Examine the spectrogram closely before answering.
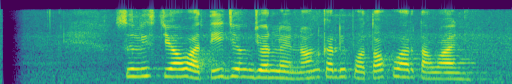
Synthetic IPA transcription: sulist͡ʃiɔwat̪id͡ʒɨŋd͡ʒɔnlɛnɔnkɨrdipɔt̪ɔkuwart̪awan

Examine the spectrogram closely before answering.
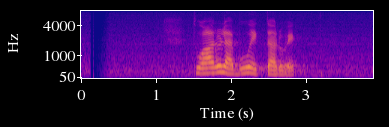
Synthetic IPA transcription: t̪uaːɾulɐbuːek̚t̪ɐɾuʋḛk̚

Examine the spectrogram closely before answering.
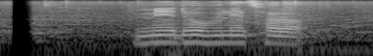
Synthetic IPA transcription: med̪ʱoɦunet͡sʰʌɾʌ

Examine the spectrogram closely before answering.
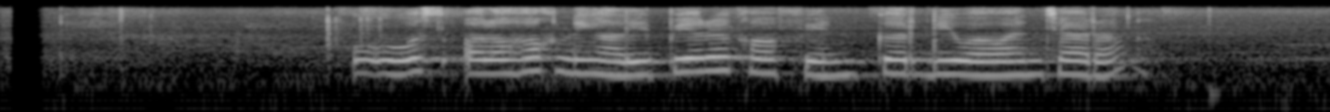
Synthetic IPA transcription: uusɔlɔɦɔk̚niŋalipiɾɛkɔfinkɨrdiwawaɲt͡ʃaɾa

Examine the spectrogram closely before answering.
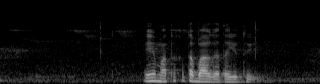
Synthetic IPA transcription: eːmat̪ɐkɐt̪ɐbaːɡɐt̪ajut̪ui

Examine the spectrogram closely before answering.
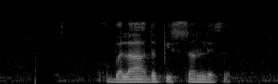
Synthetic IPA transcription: obəlaːd̪əpisːanlesə

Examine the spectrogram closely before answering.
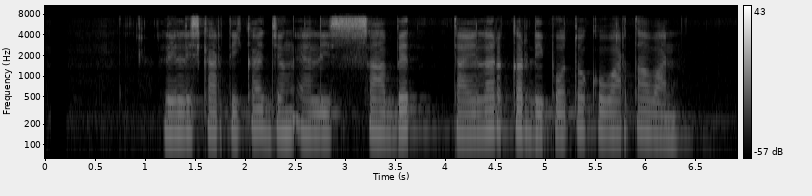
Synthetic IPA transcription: lilɪskart̪ikad͡ʒɨŋelissabɛt̪ːajlərkɨrdipɔt̪ɔkəwart̪awan

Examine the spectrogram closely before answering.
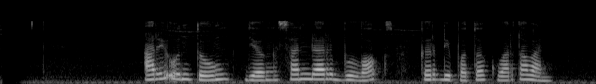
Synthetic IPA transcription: ʔaɾiʔunt̪uŋd͡ʒɨŋsandarbulɔkskɨrdipɔt̪ɔkuwart̪awan

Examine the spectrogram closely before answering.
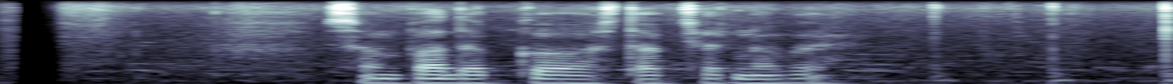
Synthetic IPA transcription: sʌmpad̪ʌkːoʌst̪ak̚t͡sʰernʌbʌj

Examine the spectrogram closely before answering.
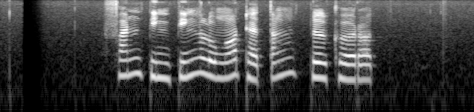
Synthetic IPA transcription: fanb̥iŋb̥ɪŋluŋɔɖ̥ä̤t̪əŋb̥ə̤lɡ̥ɔ̤ɾɔt̪̚

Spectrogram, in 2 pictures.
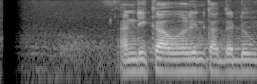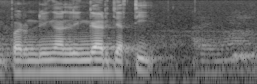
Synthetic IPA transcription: ʔa̰ndikaulɪnkaɡədʊŋpəɾundiŋanliŋɡard͡ʒat̪i

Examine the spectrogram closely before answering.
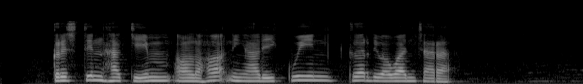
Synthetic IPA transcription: kɾist̪inɦakimɔlɔɦɔniŋalikuinkɨrdiwawaɲt͡ʃaɾa

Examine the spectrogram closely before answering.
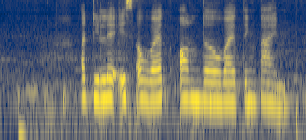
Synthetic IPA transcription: ʔəɖ̥i̤leʔɪsəwɛt̪ʔɔnd̪əwajt̪ɪŋt̪ajm

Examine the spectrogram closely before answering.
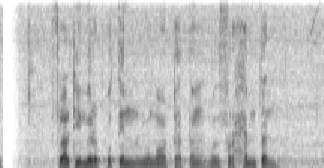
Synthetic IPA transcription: flad̪̥i̤mɪrput̪ɪnluŋɔɖ̥ä̤t̪əŋwɔlfərhɛmt̪ɔn

